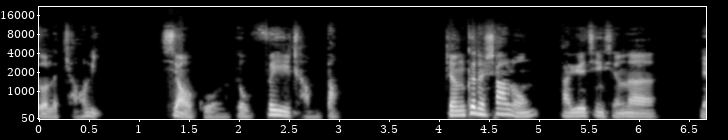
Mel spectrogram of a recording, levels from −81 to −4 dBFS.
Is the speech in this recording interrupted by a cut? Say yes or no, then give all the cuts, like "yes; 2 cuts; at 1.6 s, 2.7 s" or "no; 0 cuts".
yes; 1 cut; at 3.6 s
